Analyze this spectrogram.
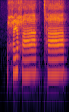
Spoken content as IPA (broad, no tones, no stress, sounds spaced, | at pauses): ħ ɘ ħ aː | tʰ aː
